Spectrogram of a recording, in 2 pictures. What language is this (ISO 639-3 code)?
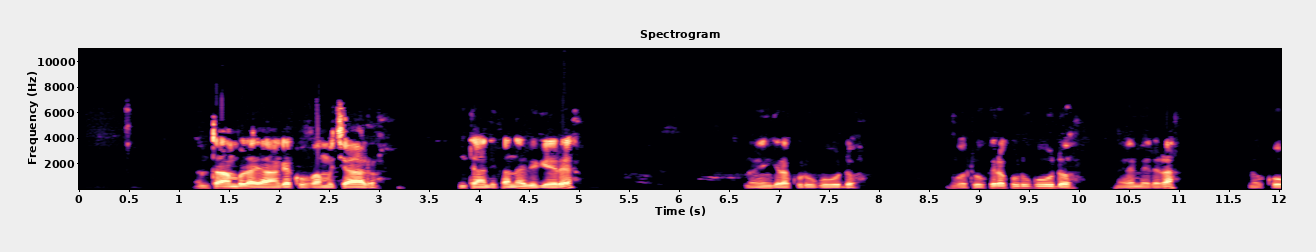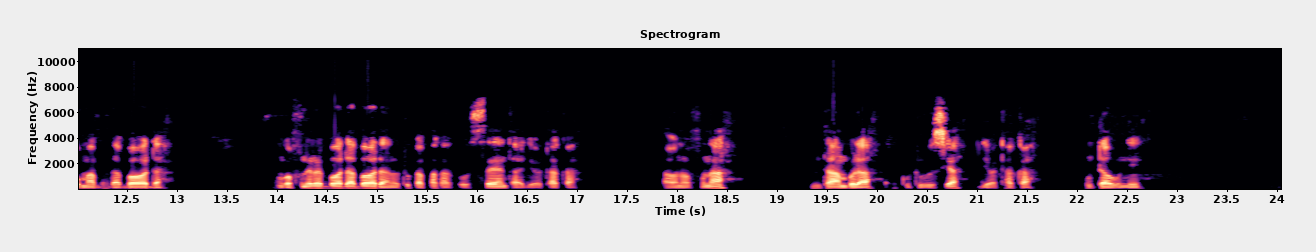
lke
